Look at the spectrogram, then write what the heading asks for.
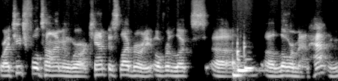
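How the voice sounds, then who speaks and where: A man's fairly high-pitched voice at a very fast pace. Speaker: community college history professor. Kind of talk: conference presentation.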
